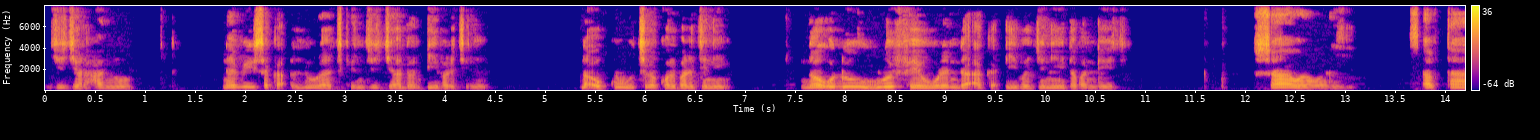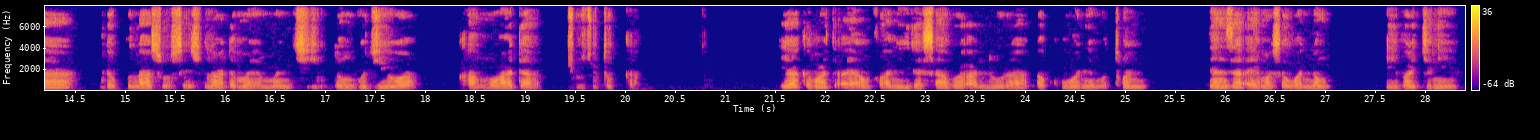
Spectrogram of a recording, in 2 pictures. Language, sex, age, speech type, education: Hausa, male, 15-29, spontaneous, tertiary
